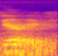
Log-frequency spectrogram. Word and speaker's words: Gerry: So Eldridge Gerry, you might have heard of gerrymandering, it's actually appropriately pronounced Gary, the same guy, he's at the convention.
